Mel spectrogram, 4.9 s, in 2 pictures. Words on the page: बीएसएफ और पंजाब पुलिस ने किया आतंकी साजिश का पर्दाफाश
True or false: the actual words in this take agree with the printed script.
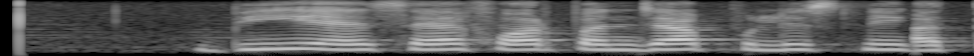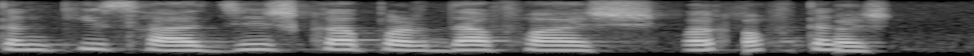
false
